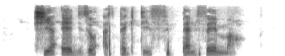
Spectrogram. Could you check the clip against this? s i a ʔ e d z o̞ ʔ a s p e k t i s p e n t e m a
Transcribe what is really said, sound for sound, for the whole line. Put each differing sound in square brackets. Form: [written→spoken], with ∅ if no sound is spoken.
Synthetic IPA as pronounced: [s→ʃ] i a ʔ e d z o̞ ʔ a s p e k t i s p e n [t→s] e m a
